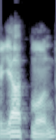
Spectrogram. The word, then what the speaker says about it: Edmund: it was that their King Edmund most of the customers agreed or yund as they pronounced it and the only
